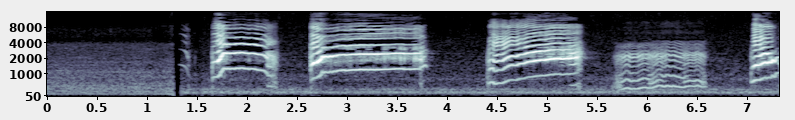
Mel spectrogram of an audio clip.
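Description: Young black-and-tan puppy crying: five high-pitched, drawn-out whines in a row, the fourth lower, softer and wavering.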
